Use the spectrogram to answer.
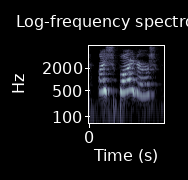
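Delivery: high, loud anguished cry; cried out. Acted. Thorndyke crying out as his spiders escape, loud. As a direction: cry out in despair. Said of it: "he cried".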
